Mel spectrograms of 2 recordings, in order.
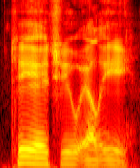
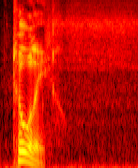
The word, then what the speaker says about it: Thule: Thule. So Thule without the H.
